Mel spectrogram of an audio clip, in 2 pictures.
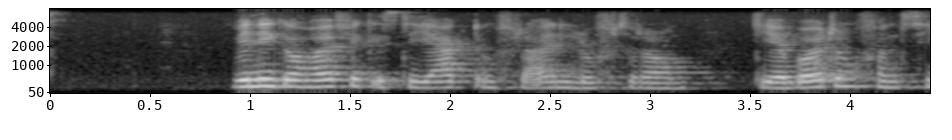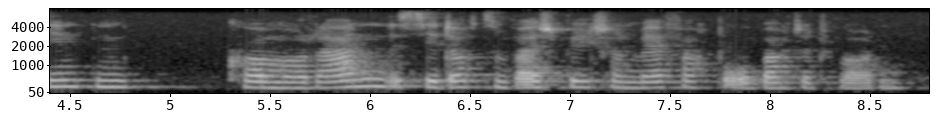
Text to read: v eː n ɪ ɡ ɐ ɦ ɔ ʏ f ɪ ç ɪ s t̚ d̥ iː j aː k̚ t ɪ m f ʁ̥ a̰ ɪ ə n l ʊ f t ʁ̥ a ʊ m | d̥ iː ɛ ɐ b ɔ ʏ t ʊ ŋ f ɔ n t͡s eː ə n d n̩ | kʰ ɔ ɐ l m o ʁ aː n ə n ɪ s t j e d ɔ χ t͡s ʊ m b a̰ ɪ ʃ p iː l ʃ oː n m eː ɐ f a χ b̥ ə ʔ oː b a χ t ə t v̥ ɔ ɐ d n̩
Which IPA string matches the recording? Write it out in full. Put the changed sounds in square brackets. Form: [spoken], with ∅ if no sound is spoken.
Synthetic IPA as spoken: v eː n ɪ ɡ ɐ ɦ ɔ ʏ f ɪ ç ɪ s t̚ d̥ iː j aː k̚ t ɪ m f ʁ̥ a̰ ɪ ə n l ʊ f t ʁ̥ a ʊ m | d̥ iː ɛ ɐ b ɔ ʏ t ʊ ŋ f ɔ n t͡s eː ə n [t] n̩ | kʰ ɔ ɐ [∅] m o ʁ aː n ə n ɪ s t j e d ɔ χ t͡s ʊ m b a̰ ɪ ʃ p iː l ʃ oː n m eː ɐ f a χ b̥ ə ʔ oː b a χ t ə t v̥ ɔ ɐ d n̩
